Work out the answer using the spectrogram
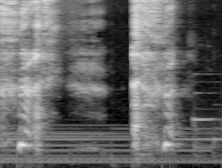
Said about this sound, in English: Like, every year, it's the same as every year, just that now I keep on coughing. I keep on coughing and there's more assignments.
